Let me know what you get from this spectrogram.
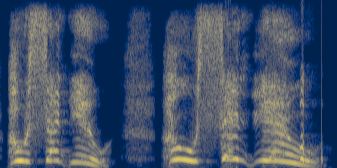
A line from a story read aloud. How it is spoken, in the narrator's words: screaming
